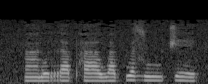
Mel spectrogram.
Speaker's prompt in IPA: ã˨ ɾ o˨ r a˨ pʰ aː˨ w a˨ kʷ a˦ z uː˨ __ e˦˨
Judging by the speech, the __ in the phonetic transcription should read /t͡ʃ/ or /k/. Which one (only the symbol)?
t͡ʃ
